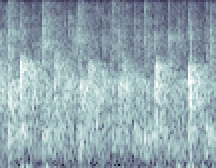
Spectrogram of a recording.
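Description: A church congregation breaks into steady, dense applause for about two seconds, a continuous wash of many hands clapping at close range with soft surges in rhythm.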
